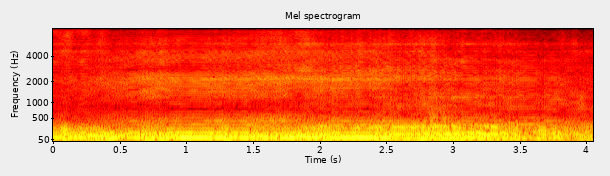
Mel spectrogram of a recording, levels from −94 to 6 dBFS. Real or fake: fake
